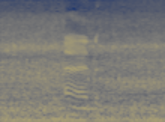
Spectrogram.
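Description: Truck engine idling steadily, a low constant rumble, with one short spoken word about a second in.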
